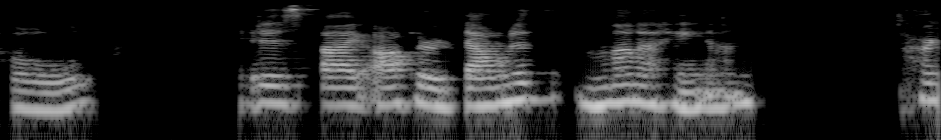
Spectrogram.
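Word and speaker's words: Damhnait Monaghan: Girl in little cold It Is by author downith Monahan her name is spelled d-a-m-h-n-a-i-t Monahan m-o-n-a-g-h-a-n and this one is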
